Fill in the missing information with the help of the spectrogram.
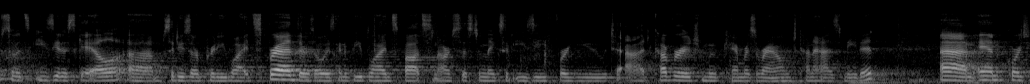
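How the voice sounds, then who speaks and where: A woman with a slightly low voice walks a city council through a vendor presentation. She talks steadily and explains things, with a lot of ums along the way. The sound is roomy, with a long echo from the chamber and a faint hiss behind it. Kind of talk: sales presentation walking through slides. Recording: echoey, reverberant council chamber with faint noise.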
